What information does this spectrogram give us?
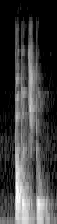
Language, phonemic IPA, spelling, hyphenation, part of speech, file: Dutch, /ˈpɑ.də(n)ˌstul/, paddenstoel, pad‧den‧stoel, noun, Nl-paddenstoel.ogg
- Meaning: 1. mushroom 2. mushroom-shaped signpost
